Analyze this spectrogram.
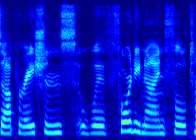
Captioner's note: speaking in French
